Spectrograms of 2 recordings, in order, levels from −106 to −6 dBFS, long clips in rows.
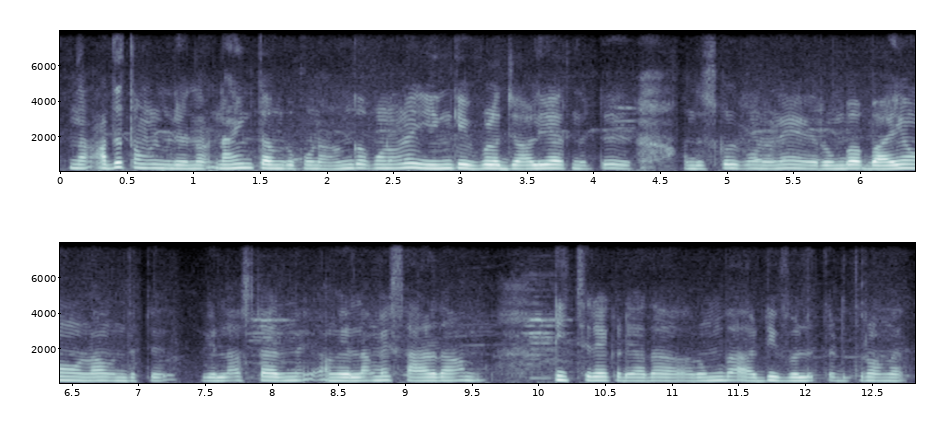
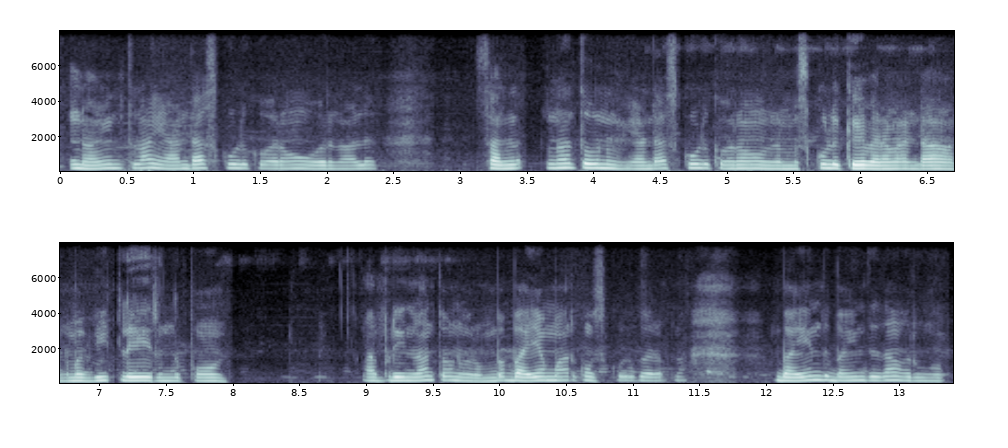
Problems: background sounds at intervals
